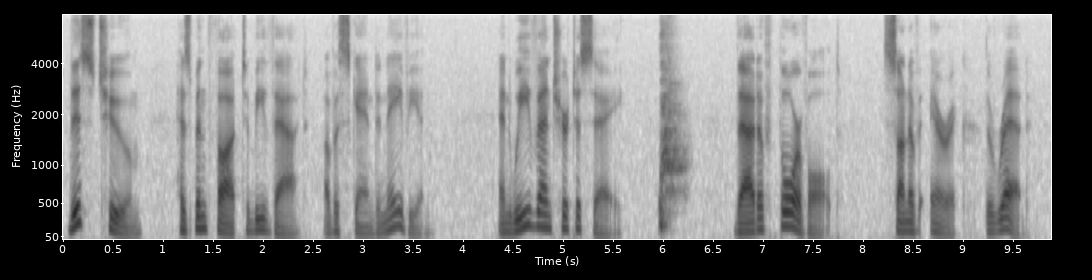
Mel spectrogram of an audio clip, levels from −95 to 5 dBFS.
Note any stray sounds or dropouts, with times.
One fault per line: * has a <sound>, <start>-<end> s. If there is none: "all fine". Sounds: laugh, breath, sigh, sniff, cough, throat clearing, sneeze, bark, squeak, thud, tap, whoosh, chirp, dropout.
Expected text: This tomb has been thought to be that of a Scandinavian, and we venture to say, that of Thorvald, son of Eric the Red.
* has a bark, 5.9-6.3 s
